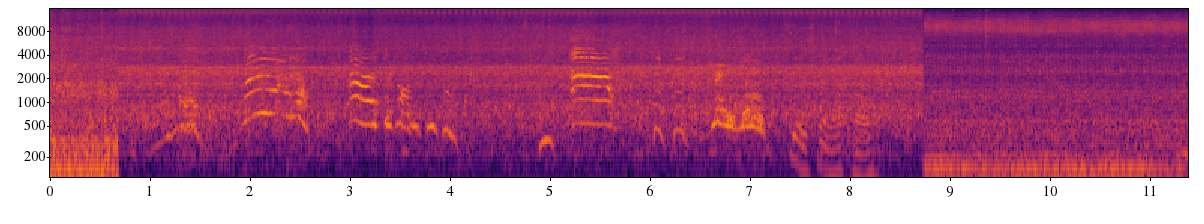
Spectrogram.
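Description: A small creek in the Victorian High Country runs with a steady, close rush of water that carries under talking voices throughout, and the flow sound shifts in tone near the end.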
